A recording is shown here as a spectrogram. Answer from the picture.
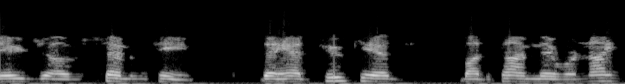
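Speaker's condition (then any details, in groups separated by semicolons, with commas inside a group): ALS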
